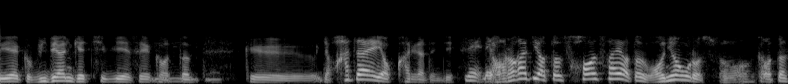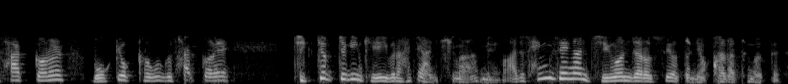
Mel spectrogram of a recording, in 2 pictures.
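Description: Hoarse, scratchy, gargling bursts break into the speech at 4.78–5.07 s, 7.10–7.68 s, 9.64–10.18 s, 12.00–12.88 s and 14.64–15.56 s, while pitch and loudness stay roughly steady. These are AMR bit errors. Corrupted low-priority bits misplace the excitation pulses and skew the fine gain and spectral values, and the last two bursts are the roughest.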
